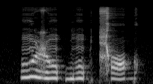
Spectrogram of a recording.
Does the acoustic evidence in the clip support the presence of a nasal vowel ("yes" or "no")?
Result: yes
